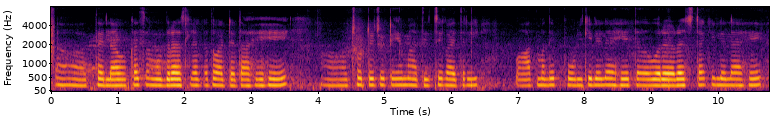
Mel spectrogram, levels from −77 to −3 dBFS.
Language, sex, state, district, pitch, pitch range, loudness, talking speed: Marathi, female, Maharashtra, Solapur, 220 Hz, 215-230 Hz, -17 LUFS, 135 wpm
